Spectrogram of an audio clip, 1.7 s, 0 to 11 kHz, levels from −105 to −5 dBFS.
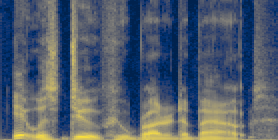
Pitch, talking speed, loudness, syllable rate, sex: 95 Hz, 240 wpm, -17 LUFS, 5.8 syllables/s, male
